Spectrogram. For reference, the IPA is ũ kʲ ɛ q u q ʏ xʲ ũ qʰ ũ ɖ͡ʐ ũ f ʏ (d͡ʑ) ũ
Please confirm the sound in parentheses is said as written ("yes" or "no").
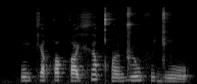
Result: yes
